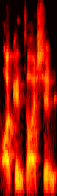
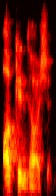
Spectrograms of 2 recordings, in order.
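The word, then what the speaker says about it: Auchentoshan: that it is pronounced akintoshi um akintoshi and all you really need to do is uh think about switching that ch to a ck and that'll give you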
